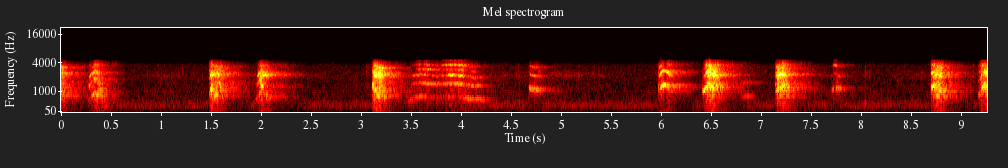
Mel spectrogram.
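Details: A Cairn Terrier facing an old tomcat barks in bright, clipped yaps, often in pairs, with a brief drawn-out whining cry midway. Short silences separate the bursts.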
